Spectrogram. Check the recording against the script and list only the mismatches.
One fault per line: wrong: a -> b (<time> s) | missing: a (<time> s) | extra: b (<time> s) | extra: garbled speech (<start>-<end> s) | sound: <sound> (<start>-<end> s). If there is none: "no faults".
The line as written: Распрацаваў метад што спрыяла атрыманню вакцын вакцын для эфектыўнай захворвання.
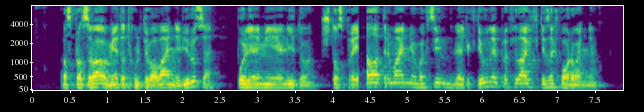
extra: культывавання віруса поліяміэліту (1.4 s)
sound: dropout (4.3-4.5 s)
missing: вакцын (5.6 s)
extra: прафілактыкі (6.3 s)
